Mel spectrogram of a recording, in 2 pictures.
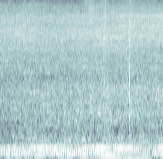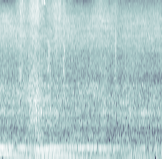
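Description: Hyundai car's engine idling, heard from inside the cabin as a steady low hum. A brief rustle about four seconds in.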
